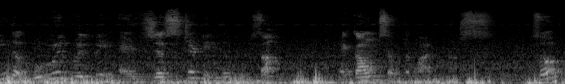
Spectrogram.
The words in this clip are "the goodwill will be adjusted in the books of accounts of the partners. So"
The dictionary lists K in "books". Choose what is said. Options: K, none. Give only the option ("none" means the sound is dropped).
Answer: none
